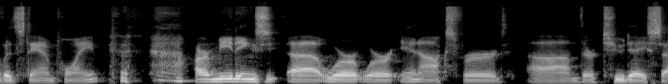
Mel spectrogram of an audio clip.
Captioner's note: laughter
